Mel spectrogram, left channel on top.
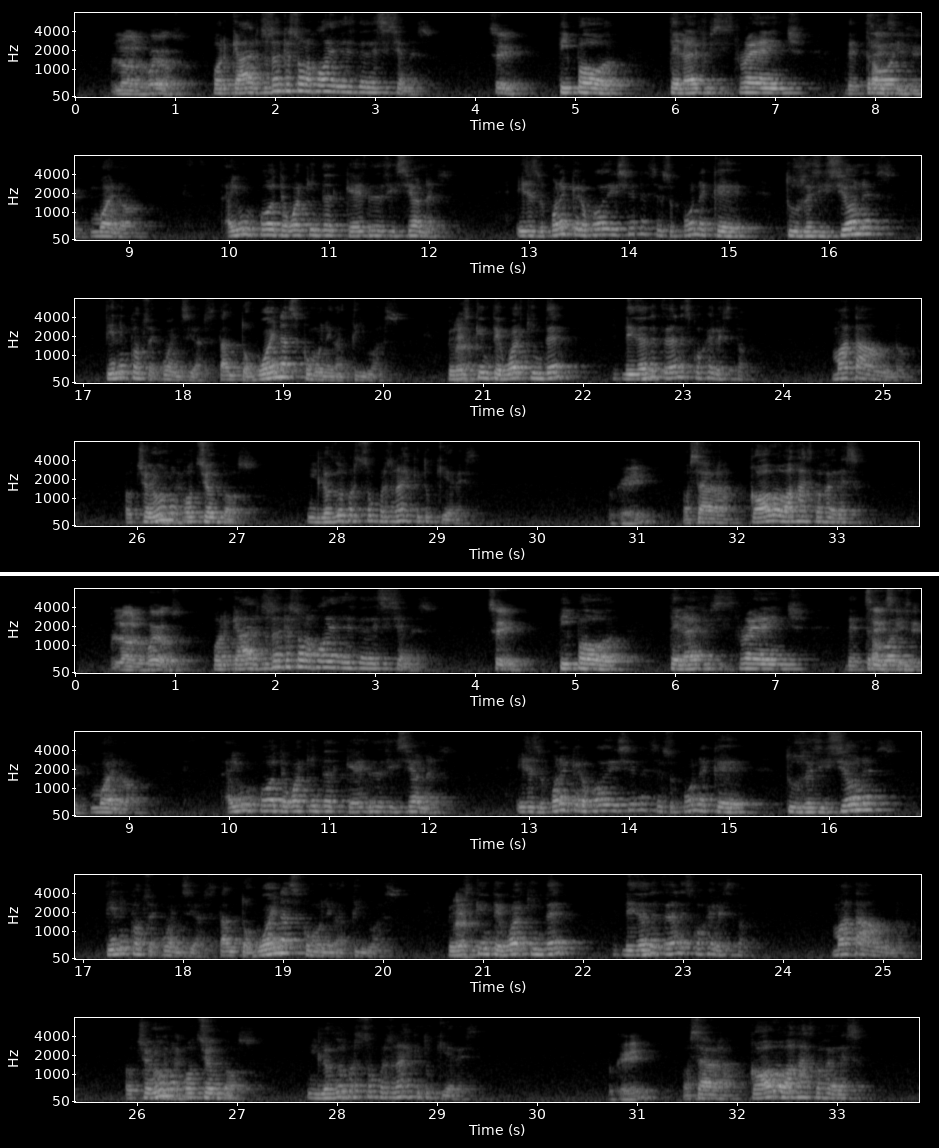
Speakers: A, on the right; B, on the left.
A: Lo- los juegos.
B: Porque, a ver, tú sabes que son los juegos de, de decisiones.
A: Sí,
B: Tipo The Life is Strange, Detroit.
A: sí, sí, sí,
B: Bueno. hay un juego de The Walking Dead que es de decisiones. Y se supone que los juegos de decisiones, se supone que tus decisiones tienen consecuencias, tanto buenas como negativas. Pero
A: claro.
B: es que en The Walking Dead, literalmente te dan a escoger esto. Mata a uno. Opción
A: Ujú,
B: uno, opción dos. Y los dos pers- son personajes que tú quieres.
A: Ok.
B: O sea, ¿cómo vas a escoger eso?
